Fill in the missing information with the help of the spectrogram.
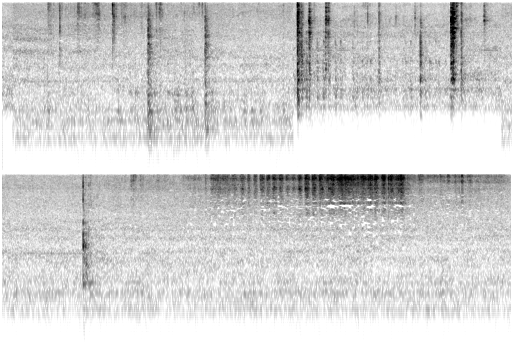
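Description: Scattered light clicks and taps as a bent copper pipe is handled, then, about nine seconds in, a high hiss lasting a few seconds as the packing sand pours out of the pipe into a paper cup.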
